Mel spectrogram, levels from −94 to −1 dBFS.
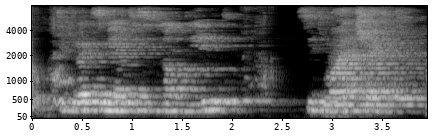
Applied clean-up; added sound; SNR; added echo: classical method WPE with log-MMSE.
